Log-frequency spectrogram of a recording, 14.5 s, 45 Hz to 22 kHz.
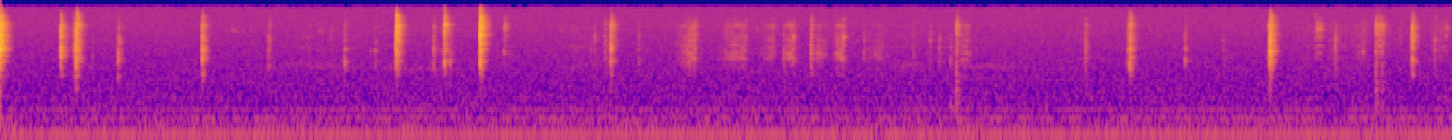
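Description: Irregular sharp clicks and clacks of a 3D-printed plastic bottle-opener cap gun being worked by hand, its slide catching as it struggles to move through the body. The loudest clicks come in a quick cluster about four to five seconds in, with another near the end.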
